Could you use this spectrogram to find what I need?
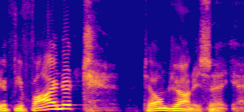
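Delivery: folksy put-on old man voice. Telling others where to find an ice cream place: put-on old guy voice. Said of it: "I thought I did doing an old guy".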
